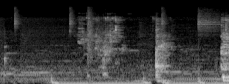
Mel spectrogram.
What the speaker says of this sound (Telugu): దానికి రెండు కప్పులు వాటర్ వేసేస్తున్నాను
